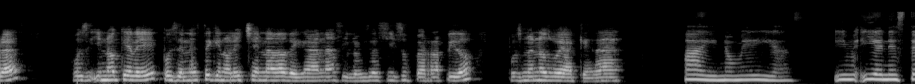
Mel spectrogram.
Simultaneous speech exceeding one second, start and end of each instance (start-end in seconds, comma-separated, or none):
none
